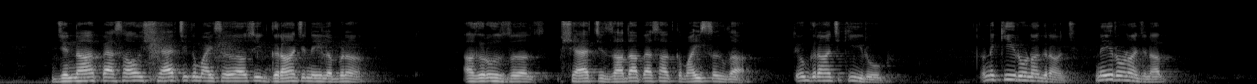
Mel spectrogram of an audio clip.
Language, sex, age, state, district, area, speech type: Dogri, male, 30-45, Jammu and Kashmir, Reasi, rural, spontaneous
